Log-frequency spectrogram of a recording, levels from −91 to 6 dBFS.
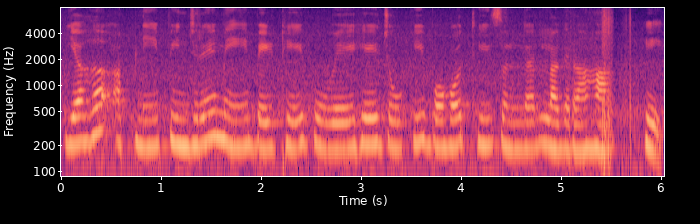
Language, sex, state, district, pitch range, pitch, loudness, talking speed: Hindi, female, Madhya Pradesh, Dhar, 185-210 Hz, 200 Hz, -16 LUFS, 150 wpm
